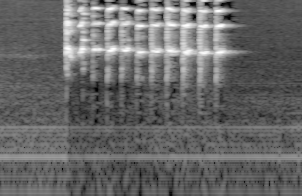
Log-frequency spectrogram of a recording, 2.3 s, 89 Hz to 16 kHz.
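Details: Lovebird indoors giving a quick series of about ten sharp, high chirps over roughly 1.2 seconds, evenly spaced and slightly rising in loudness, with a steady low electrical hum in the background.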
